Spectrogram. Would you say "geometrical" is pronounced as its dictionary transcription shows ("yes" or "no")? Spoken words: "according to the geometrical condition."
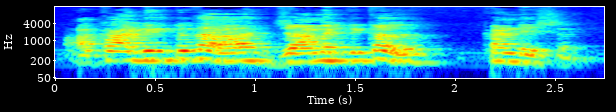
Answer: no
